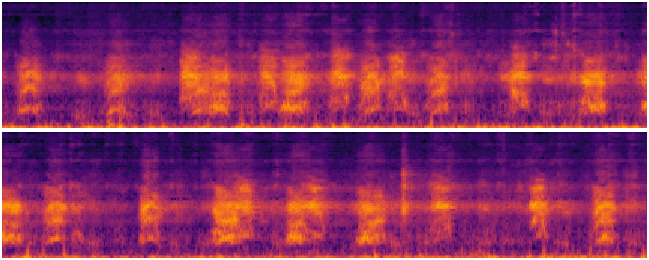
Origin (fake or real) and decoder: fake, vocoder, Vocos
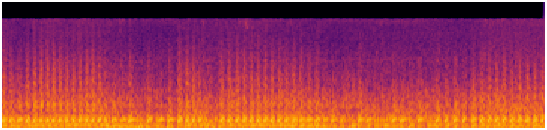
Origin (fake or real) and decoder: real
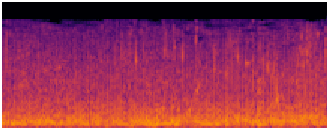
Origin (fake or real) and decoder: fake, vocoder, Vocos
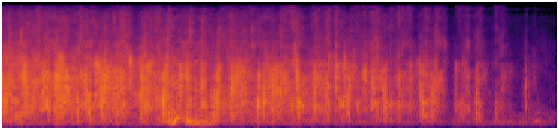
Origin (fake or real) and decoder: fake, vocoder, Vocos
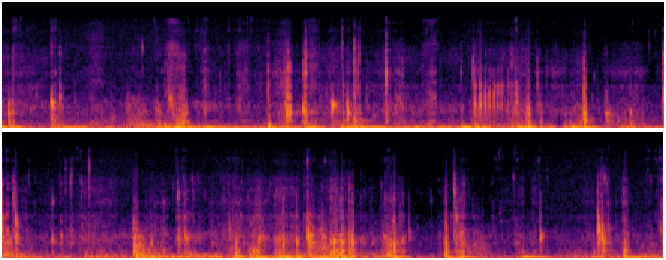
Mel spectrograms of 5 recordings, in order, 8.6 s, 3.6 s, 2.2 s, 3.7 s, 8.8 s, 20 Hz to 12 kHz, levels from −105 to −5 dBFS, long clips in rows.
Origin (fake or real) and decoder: real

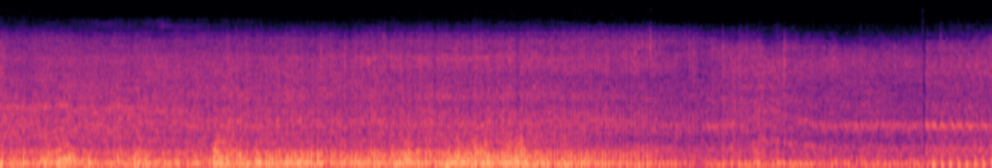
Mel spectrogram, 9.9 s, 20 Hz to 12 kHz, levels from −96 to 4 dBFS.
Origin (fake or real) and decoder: fake, vocoder, Vocos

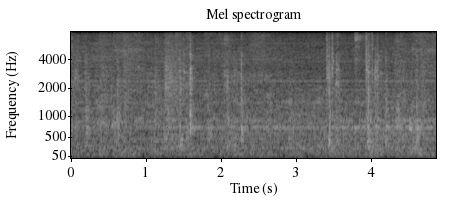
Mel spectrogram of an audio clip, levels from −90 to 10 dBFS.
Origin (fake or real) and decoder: fake, vocoder, Vocos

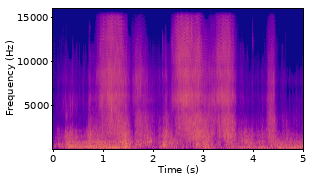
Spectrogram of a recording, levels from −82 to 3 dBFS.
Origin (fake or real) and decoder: fake, vocoder, Vocos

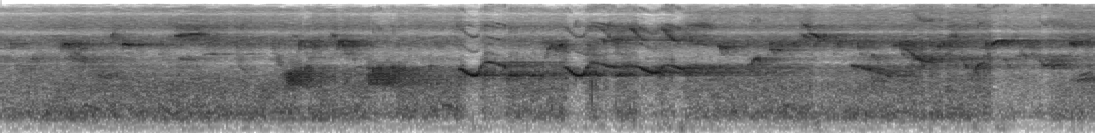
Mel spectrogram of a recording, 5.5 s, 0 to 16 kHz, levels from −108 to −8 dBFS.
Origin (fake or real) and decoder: fake, vocoder, Vocos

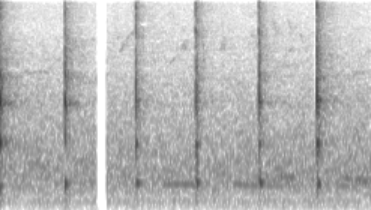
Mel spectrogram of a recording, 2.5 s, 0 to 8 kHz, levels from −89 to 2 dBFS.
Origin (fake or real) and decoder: real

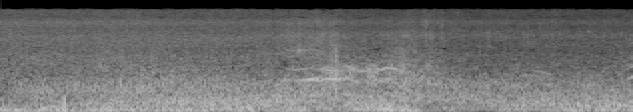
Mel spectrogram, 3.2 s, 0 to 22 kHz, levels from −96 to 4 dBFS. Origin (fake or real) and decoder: real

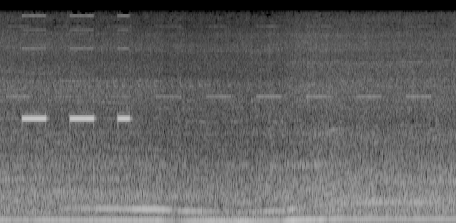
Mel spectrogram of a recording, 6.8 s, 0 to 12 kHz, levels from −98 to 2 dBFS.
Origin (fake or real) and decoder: real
